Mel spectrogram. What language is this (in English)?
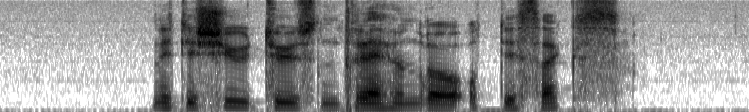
Norwegian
